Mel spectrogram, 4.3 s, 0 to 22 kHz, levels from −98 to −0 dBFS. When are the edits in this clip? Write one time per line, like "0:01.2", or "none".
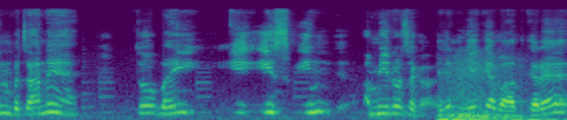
0:03.3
